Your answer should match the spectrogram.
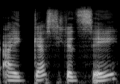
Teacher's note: You emphasize on the word guess here, I guess you could say, so that it can highlight the uncertainty.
